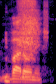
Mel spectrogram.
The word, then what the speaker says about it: Voronezh: Sí, Voronezh, sí. Voronezh. Tú que has estado allí, seguro que lo pronuncias mejor que yo. Sí, bueno, ellos pronuncian Voronezh. Voronezh.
